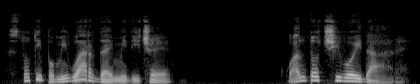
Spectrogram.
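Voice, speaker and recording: A man's voice: medium pitch, sing-song, slow pace, creaky, dry recording, heavily acted. A man playing a nostalgic, naive, proud neighbourhood baker in a theatrical monologue, with a southern Italian accent and a colloquial, rambling, emphatic way of telling. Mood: naive storytelling. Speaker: stage actor.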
